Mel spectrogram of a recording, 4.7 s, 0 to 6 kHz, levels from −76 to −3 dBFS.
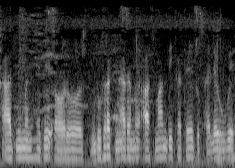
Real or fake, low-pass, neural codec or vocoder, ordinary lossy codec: fake; 5.4 kHz; vocoder, 44.1 kHz, 128 mel bands every 256 samples, BigVGAN v2; MP3, 24 kbps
